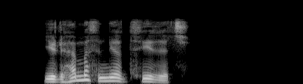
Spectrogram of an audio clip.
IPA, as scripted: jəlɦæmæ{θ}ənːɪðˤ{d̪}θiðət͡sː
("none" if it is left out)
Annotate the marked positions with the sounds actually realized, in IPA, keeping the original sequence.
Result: θ, d̪

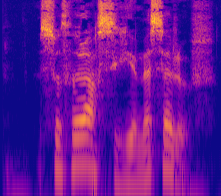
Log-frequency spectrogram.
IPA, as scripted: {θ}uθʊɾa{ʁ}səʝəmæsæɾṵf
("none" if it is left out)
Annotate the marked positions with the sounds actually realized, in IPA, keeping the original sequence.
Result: s, ʁ

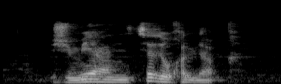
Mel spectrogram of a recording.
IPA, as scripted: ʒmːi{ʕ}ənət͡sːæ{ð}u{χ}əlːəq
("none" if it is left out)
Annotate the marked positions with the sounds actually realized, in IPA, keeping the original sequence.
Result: ʕ, ð, χ

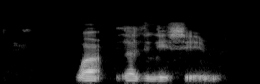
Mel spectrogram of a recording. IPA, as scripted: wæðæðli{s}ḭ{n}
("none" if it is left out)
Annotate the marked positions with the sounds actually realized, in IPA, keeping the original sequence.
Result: s, m

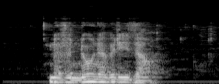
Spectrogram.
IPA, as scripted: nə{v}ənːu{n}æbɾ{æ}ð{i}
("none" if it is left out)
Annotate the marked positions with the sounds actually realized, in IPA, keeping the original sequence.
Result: v, n, i, æ

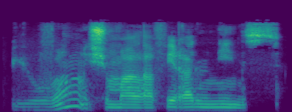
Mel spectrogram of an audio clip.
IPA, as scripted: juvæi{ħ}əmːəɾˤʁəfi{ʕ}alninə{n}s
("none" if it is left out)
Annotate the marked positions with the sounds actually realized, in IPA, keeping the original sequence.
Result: ʃ, ʁ, none

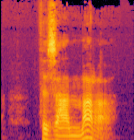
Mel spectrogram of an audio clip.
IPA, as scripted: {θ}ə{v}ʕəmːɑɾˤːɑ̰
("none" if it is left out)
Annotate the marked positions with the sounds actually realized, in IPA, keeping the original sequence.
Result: θ, z

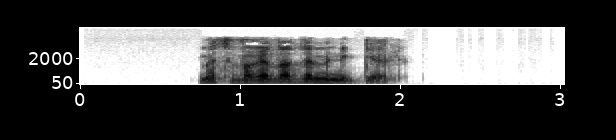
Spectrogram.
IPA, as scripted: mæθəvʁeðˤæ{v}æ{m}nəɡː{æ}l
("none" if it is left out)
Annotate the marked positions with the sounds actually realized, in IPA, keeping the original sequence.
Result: ð, m, æ

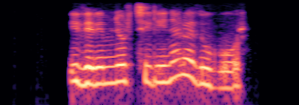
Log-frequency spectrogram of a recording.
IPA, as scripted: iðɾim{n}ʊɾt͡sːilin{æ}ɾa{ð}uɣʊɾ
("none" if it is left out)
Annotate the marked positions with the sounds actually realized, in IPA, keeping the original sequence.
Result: n, a, ð

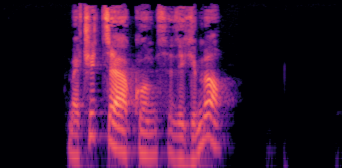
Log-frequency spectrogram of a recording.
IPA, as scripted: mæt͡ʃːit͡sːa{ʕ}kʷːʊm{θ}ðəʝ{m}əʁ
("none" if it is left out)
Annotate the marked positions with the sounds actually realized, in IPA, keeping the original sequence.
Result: ʕ, θ, m

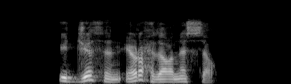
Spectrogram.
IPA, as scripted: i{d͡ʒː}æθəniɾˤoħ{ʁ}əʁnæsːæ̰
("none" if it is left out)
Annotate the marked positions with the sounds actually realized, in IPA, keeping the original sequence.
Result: d͡ʒː, ð

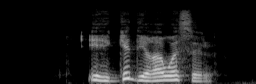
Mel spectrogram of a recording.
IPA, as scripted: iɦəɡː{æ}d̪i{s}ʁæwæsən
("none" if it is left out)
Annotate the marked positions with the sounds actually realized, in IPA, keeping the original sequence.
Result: æ, none

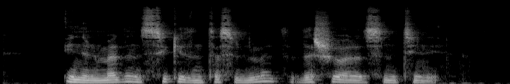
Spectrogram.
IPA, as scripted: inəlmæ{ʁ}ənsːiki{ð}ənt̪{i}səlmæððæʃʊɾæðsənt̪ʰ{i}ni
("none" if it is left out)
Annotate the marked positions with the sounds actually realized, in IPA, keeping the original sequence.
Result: ð, ð, æ, i

